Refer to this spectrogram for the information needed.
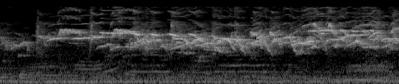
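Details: Caged, ringed Oriental magpie-robin from Indonesia that has failed to moult for two and a half years, singing at full power: a loud, dense, unbroken run of varied whistles, trills and chattering notes, quick and tumbling, with no pauses.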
